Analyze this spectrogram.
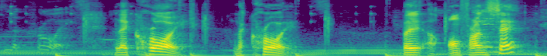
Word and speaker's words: LaCroix: Well, the soda is pronounced LaCroix.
